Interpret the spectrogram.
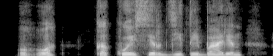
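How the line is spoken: Whisper. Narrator (Russian): шепнул я

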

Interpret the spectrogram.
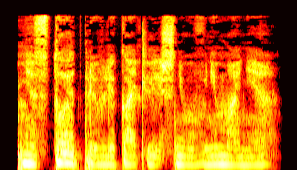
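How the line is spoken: Smirking whisper. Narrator (Russian): Незнакомец усмехнулся, прошептал

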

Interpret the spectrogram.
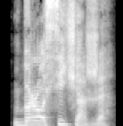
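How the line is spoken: Sudden barked command. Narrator (Russian): Неожиданно для самой себя рявкнула я

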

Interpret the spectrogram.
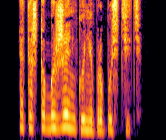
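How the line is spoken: Whispered into ear. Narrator (Russian): прошептала Дарья мне в ухо

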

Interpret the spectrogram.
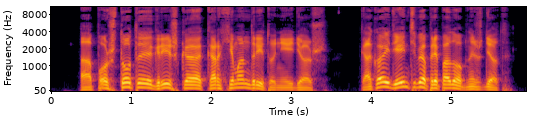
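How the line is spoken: Deep bass voice. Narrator (Russian): пробасил один из монахов

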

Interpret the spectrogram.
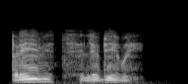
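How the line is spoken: Sighing reply. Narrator (Russian): вздохнув, ответила она

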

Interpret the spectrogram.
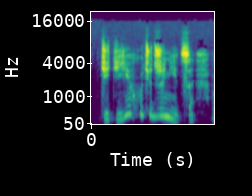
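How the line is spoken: Exclaiming. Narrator (Russian): воскликнула Франсуаза

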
